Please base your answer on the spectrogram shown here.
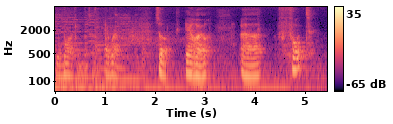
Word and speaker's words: faute: So erreur, faute, faute. It's written F-A-U. It's pronounced faute, just like in English, fault.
